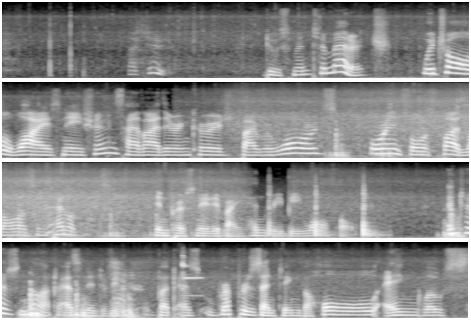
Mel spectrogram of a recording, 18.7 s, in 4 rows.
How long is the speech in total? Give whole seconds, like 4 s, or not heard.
15 s.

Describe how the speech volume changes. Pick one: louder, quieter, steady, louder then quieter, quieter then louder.
steady.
